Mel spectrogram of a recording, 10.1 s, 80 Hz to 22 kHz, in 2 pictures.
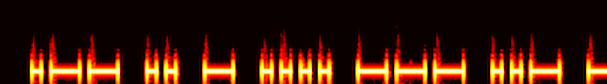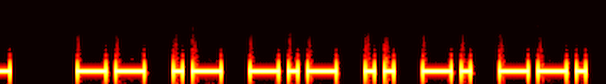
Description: Morse code, heard as a keyed tone, about 15 wpm, 700 Hz. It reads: WITHOUT MAKING
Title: Sentences from Top 1000 Words - Review Part 6 - 15wpm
